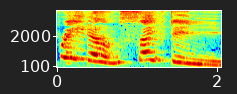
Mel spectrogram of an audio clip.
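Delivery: joyful, high, loud happy cry. Having crossed the bridge hand in hand, a pig cries happily. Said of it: "Cried Pigling happily".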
